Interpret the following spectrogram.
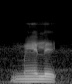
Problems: none marked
